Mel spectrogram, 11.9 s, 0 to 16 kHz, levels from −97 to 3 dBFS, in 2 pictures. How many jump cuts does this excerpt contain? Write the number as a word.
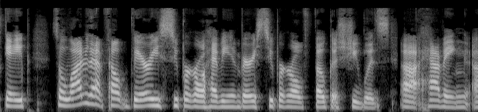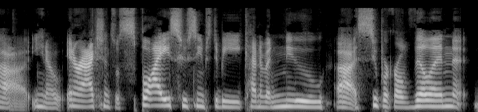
two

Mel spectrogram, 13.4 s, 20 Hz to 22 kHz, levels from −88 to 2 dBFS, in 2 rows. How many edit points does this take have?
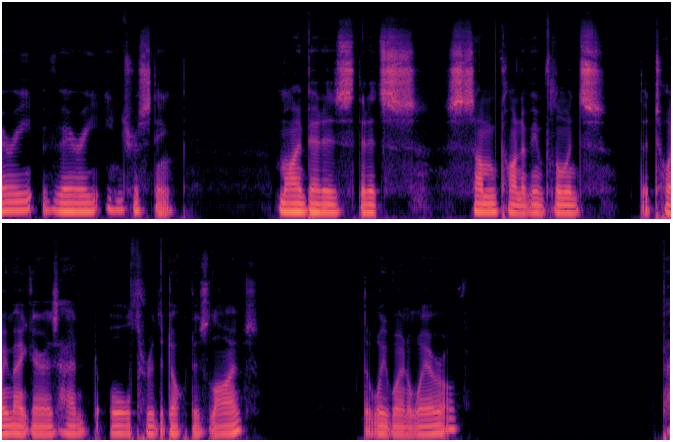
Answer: zero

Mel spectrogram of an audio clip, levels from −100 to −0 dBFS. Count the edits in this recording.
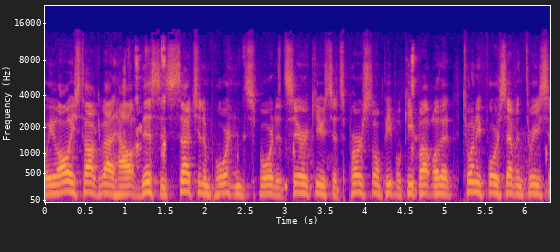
one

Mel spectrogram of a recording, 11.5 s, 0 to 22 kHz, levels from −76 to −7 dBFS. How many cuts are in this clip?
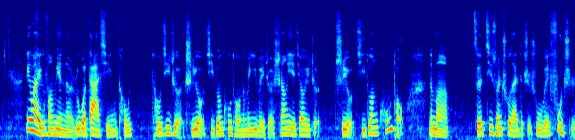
zero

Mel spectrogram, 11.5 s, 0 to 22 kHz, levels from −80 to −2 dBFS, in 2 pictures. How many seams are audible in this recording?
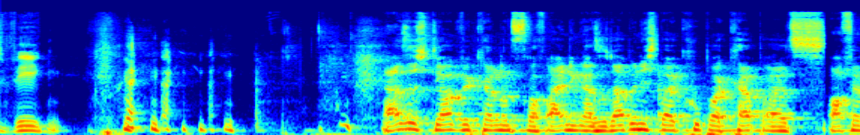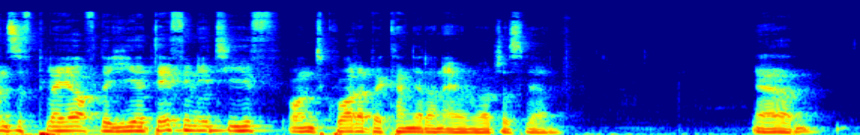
two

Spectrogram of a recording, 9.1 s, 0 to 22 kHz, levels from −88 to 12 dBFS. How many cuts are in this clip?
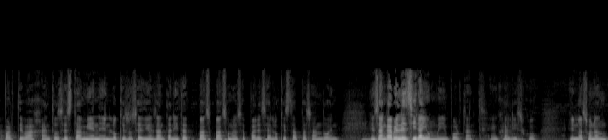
two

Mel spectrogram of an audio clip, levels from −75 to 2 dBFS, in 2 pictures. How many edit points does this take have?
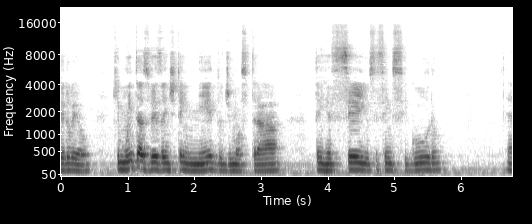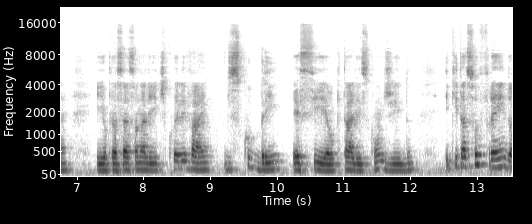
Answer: one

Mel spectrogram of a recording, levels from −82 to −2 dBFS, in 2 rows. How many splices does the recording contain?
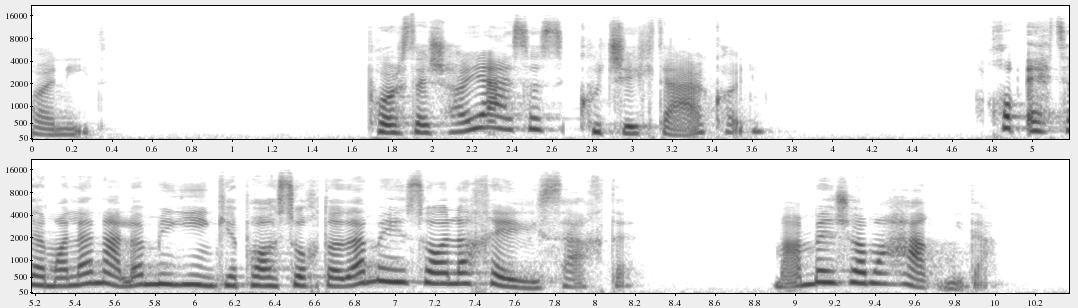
one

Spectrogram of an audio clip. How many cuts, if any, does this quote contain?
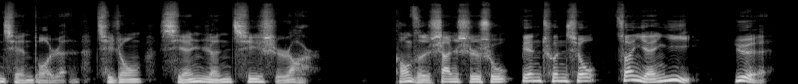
two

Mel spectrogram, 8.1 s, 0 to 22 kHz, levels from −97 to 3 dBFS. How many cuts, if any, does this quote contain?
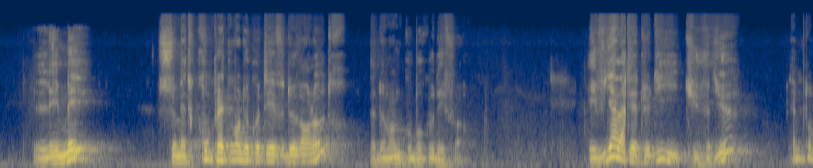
four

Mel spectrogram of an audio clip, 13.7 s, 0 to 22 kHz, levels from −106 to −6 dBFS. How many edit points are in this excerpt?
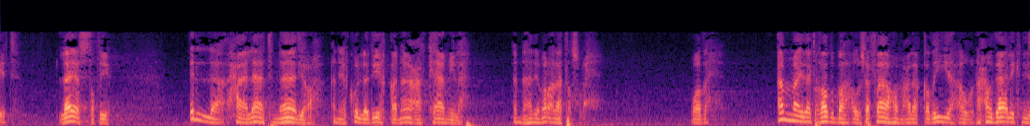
two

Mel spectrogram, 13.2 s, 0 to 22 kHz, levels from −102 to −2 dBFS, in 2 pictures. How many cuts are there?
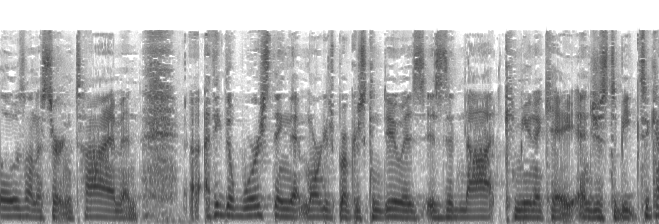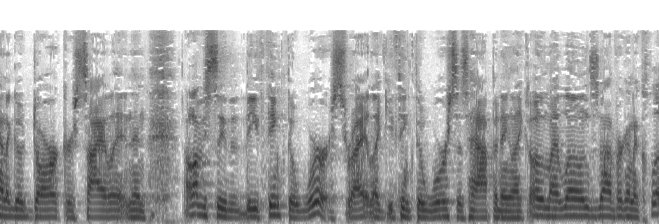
zero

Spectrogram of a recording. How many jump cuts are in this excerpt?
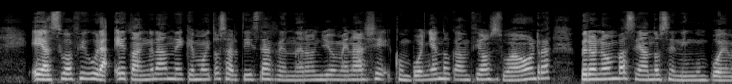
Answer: one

